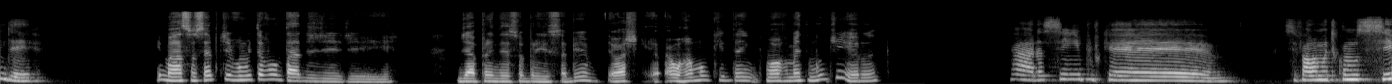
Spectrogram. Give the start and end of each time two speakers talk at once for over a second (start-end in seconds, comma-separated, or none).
none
